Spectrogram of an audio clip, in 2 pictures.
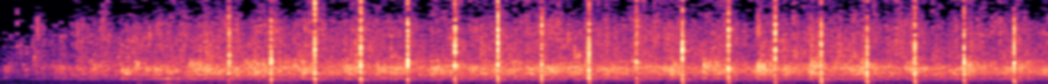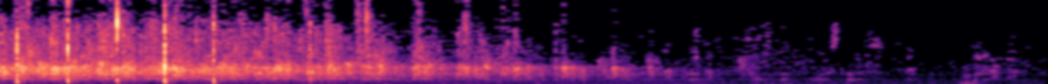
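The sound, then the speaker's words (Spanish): An audience at a film awards ceremony applauding steadily for the Cupra brand manager, who presents the best film award, dense clapping with a few sharper claps standing out, holding strong for several seconds before thinning out and fading near the end. “Sisplau, un fort aplaudiment a l'Ignasi Prieto, brand manager de Cupra.”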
